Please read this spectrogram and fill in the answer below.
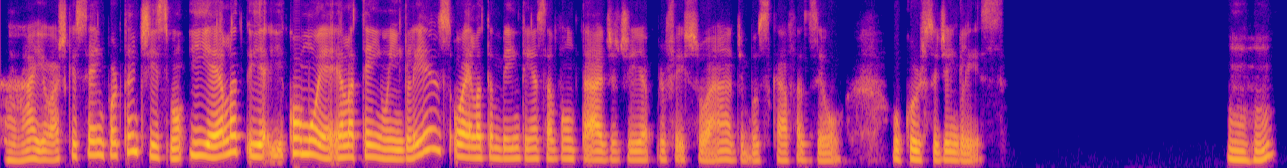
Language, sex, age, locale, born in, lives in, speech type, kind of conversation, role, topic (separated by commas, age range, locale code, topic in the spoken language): Portuguese, female, 55-59, pt-BR, Brazil, United States, conversation, podcast, host, Me conte sobre uma decisão da qual você ainda se arrepende?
